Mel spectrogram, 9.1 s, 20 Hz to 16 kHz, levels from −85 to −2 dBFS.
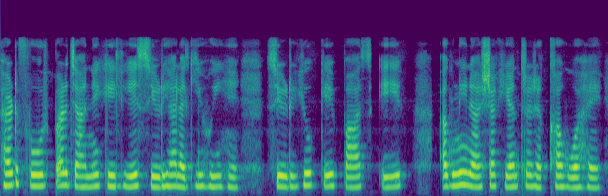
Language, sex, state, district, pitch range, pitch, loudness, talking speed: Hindi, female, Uttar Pradesh, Lucknow, 195-215 Hz, 205 Hz, -16 LUFS, 130 wpm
